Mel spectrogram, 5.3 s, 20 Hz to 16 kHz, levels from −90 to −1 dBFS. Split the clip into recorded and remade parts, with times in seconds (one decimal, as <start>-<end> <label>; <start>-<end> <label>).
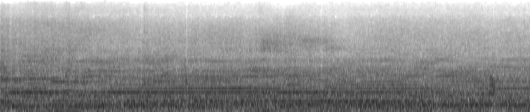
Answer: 0.0-0.9 remade; 0.9-2.4 recorded; 2.4-3.6 remade; 3.6-5.3 recorded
